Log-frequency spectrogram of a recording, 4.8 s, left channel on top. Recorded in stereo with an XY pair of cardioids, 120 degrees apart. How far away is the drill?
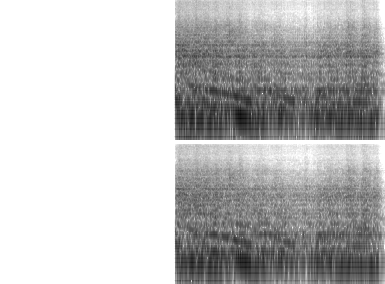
About 0.9 m.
